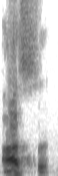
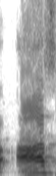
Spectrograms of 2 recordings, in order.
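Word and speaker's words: us: अस, copy पे लिखो इसको अस, जिस अक्षर को बोलो उसको लिखो, हिंदी में भी लिखो इसको अस। प्रोनाउंस इसका आस नहीं, अस। अब तेरी तो समस्या यही है कि ए, आ नहीं बनाना, ए बना खाली, एस, ए।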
